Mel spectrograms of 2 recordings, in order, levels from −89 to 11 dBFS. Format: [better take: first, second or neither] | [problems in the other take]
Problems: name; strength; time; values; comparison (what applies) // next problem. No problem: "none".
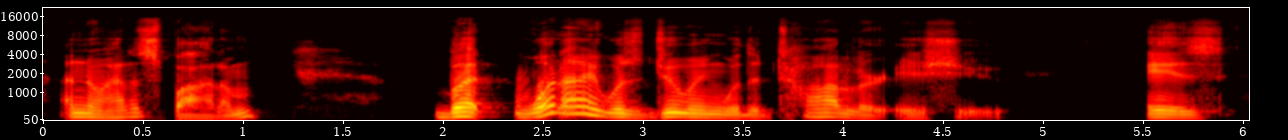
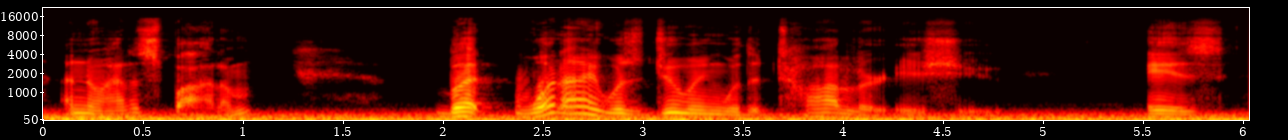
first | low rumble; faint; throughout; 20 dB below the speech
